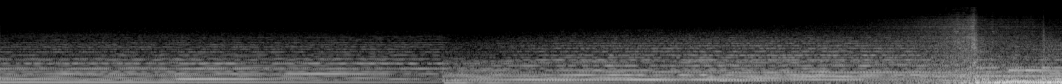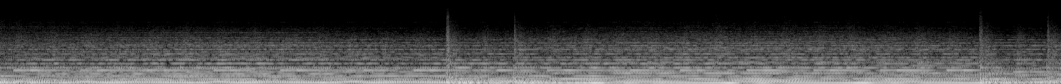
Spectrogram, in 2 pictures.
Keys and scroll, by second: 0.8 1, 1.1 6, 1.5 Return, 14.0 1, 14.5 0, 14.8 Return.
